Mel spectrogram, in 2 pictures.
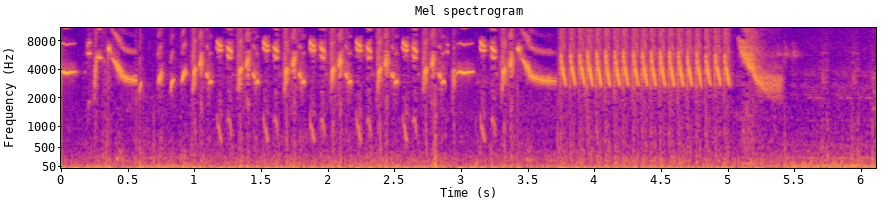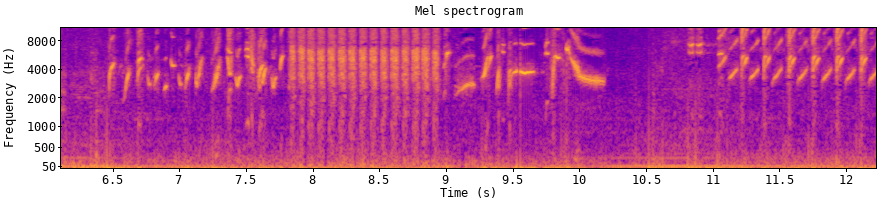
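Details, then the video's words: Authentic Constantine-style European goldfinch singing, 2021: rapid twittering phrases broken by two long, even, buzzing trills, then more sharp chirps and a final run of quick repeated notes, with brief quiet gaps between bursts. "اجمل حسون قسنطيني الاصيل"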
